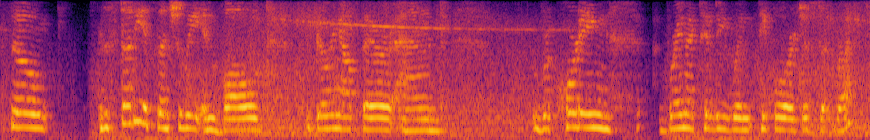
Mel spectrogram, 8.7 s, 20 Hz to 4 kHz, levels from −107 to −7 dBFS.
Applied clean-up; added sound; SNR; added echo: none; Fixed-wing aircraft, airplane; 14 dB; reverberation time 0.2 s.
